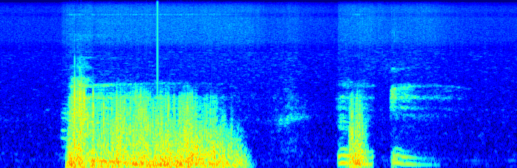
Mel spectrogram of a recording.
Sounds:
Sigh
